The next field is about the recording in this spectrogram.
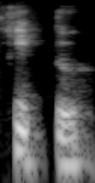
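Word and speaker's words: giitu: You can see that it's spelt G-I-I-T-U, but that G pronounces as K. So we said it's a very similar sound, so G, K, so it's kitu.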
